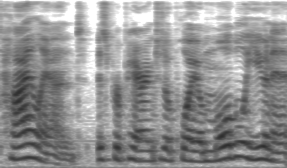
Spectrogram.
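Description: Speaking at a fairly slow pace, a woman uses an animated tone, medium pitch and ordinary pitch variation. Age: 20s. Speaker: podcast host. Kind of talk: casual chat.

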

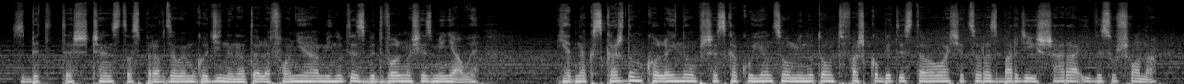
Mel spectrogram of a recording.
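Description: Against noticeable background noise, a man with a fairly high pitch talks in a monotone, flat intonation at very even loudness. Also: moderate pace. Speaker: horror story narrator. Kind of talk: ghost story narration, first-person creepy tale read aloud. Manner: halting, suspenseful pauses before the scary reveals.

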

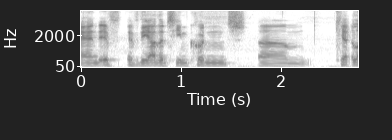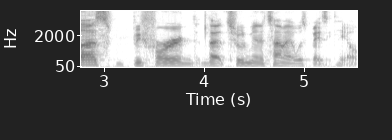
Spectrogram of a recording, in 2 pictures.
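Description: A man speaks in a German accent with a bright, sharp tone. His intonation stays fairly even. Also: medium pitch for a man, moderate pace. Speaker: esports content creator. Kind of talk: casual chat.

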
